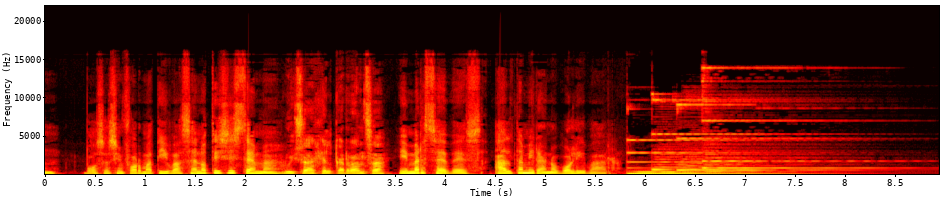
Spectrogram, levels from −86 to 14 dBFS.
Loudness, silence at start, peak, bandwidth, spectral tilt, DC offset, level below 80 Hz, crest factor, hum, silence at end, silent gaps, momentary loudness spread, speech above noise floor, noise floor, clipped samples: -16 LUFS; 0 s; 0 dBFS; 16.5 kHz; -5 dB/octave; under 0.1%; -26 dBFS; 16 dB; none; 0.7 s; none; 12 LU; 34 dB; -50 dBFS; under 0.1%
